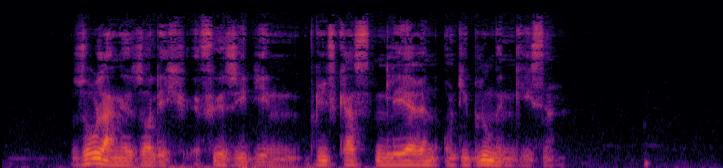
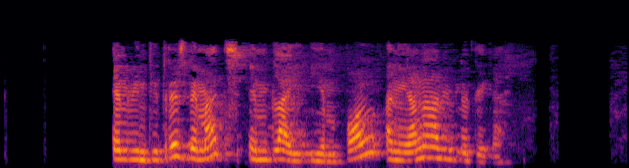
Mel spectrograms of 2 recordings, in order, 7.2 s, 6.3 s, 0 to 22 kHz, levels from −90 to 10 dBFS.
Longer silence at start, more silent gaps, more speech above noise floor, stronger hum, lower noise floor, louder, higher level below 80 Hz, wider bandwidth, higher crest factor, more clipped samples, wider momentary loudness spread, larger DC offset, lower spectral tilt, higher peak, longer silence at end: second, 0.7 s vs 1.15 s; neither; second, 39 dB vs over 73 dB; neither; second, -70 dBFS vs under -90 dBFS; second, -31 LUFS vs -17 LUFS; first, -52 dBFS vs -64 dBFS; first, 16.5 kHz vs 8.4 kHz; about the same, 20 dB vs 18 dB; neither; about the same, 12 LU vs 10 LU; neither; about the same, -4.5 dB/octave vs -4.5 dB/octave; second, -12 dBFS vs -2 dBFS; second, 0.75 s vs 1.25 s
